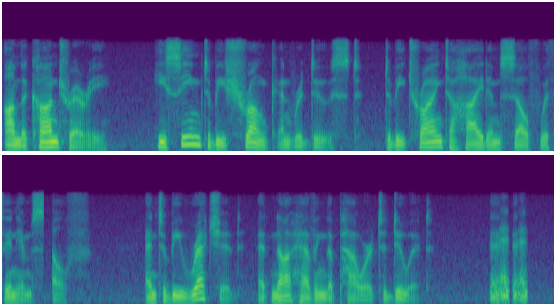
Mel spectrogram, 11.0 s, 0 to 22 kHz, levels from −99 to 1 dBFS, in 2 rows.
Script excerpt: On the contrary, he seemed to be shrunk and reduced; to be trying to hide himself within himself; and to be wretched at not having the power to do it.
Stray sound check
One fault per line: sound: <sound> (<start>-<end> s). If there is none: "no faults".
sound: dropout (5.9-6.0 s)
sound: laugh (10.4-10.8 s)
